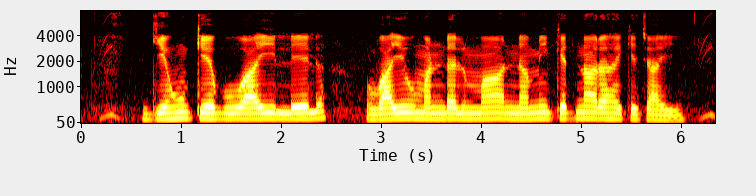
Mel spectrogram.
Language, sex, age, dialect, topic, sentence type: Maithili, male, 41-45, Angika, agriculture, question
